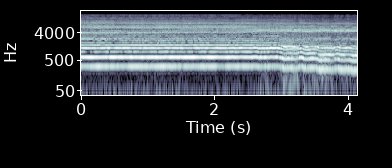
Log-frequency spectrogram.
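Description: A man's singing voice holding one long, steady note on the last syllable of a devotional naat line, then about three seconds in breaking into a wavering ornament that falls in pitch.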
